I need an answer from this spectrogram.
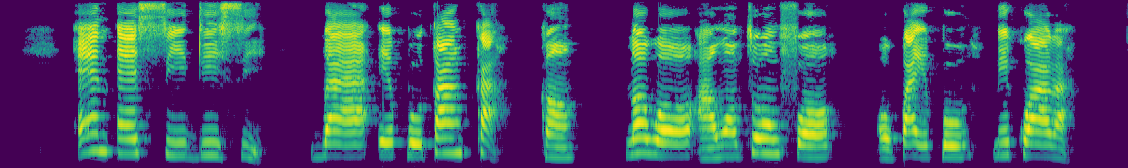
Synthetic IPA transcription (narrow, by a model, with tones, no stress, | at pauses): ɛ˦nɛ˦si˧di˧si˨ | ɡ͡ba˧e˧k͡po˧ta˦ŋ̩˦ka˦˨ | kã˧ | lɔ˦wɔ˧a˨w̃ɔ̃˧to˦n̩˦fɔ˧ | ɔ˨k͡pa˦e˧k͡po˧ | nĩ˦ko˦a˦ɾa˦˨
